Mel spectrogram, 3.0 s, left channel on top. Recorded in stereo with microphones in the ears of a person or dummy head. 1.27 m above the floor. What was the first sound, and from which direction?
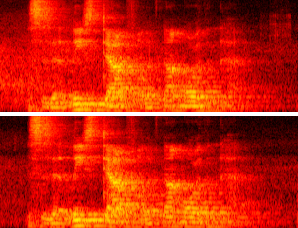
A man speaking, 5° left (ahead or behind).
